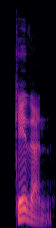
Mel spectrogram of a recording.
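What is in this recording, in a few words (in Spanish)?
"QUEDAN", Spanish; mekanta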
